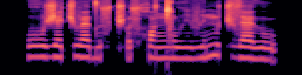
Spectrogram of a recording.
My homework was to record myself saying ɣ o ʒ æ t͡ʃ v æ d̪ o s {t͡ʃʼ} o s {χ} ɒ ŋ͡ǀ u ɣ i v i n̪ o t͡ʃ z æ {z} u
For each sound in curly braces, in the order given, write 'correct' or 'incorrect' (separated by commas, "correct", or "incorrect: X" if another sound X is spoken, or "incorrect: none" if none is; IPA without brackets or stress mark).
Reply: correct, correct, incorrect: ð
